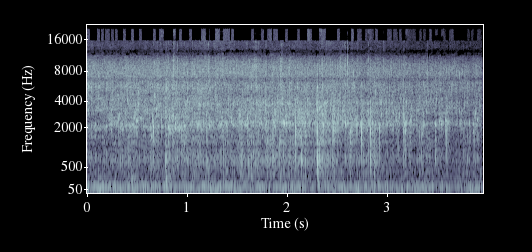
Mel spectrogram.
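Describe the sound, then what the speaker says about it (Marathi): Cumin, asafoetida and bay leaf sizzle and crackle steadily in hot oil as the base for mutton kurma, a loud, continuous close-up frying hiss with no talk. "हे मसाले कडकडले. आता चांगले कडकडले गेले."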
